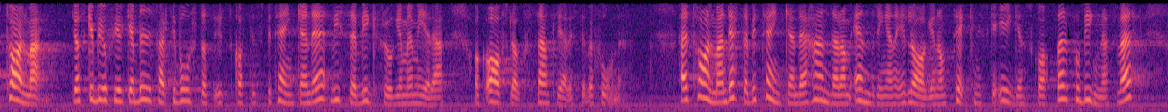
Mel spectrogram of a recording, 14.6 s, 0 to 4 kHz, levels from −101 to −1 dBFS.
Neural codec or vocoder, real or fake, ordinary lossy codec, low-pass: none; real; none; 3.6 kHz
